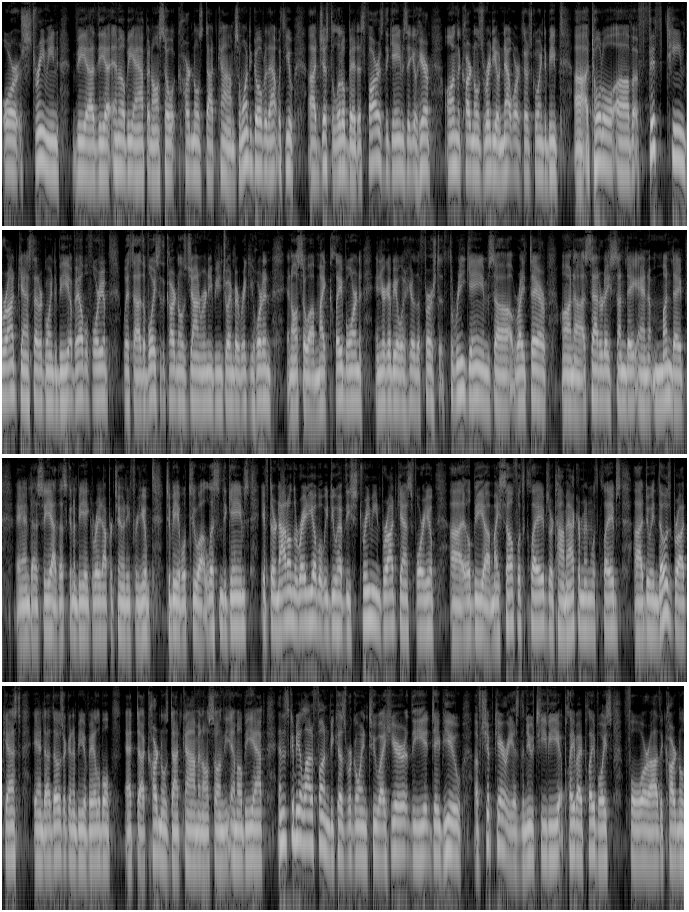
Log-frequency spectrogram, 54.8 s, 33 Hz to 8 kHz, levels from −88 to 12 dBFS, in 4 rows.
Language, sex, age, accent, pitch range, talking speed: English, male, 40-59, American, 120-135 Hz, 210 wpm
